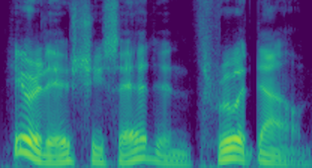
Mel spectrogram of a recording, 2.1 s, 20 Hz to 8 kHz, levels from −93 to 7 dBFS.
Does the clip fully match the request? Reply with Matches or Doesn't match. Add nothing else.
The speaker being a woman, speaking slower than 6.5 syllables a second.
Doesn't match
